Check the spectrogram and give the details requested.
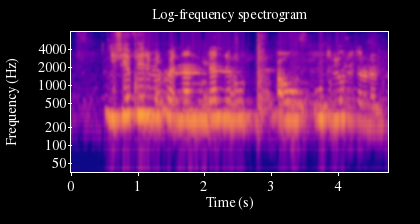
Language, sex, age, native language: Icelandic, female, 14, Icelandic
